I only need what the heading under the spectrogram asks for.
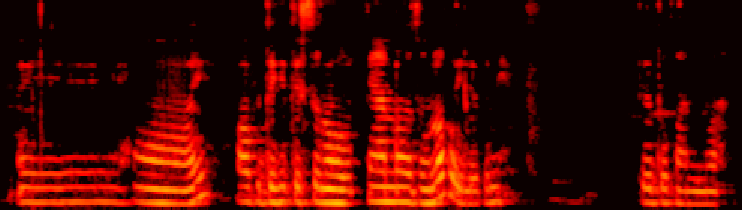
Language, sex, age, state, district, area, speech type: Nepali, male, 45-60, West Bengal, Kalimpong, rural, spontaneous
